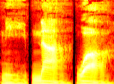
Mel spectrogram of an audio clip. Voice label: "ninawa", concat syllables; Affixing experiment

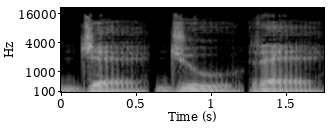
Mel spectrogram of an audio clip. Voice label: "jejure", concat syllables; Affixing experiment

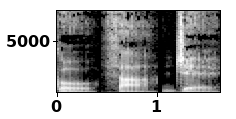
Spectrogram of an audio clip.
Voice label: "kothaje", concat syllables; Affixing experiment

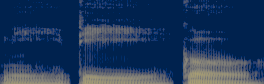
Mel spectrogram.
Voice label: "nitiko", concat syllables; Affixing experiment

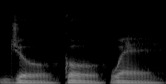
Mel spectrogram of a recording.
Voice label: "jokowe", concat syllables; Affixing experiment

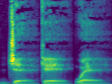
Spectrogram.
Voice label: "jekewe", concat syllables; Affixing experiment

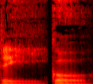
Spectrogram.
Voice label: "riko", concat syllables; Affixing experiment

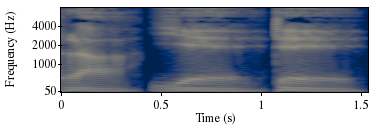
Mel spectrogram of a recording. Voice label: "rayete", concat syllables; Affixing experiment

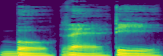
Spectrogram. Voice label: "boreti", concat syllables; Affixing experiment

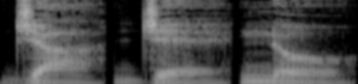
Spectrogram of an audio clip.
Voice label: "jajeno", concat syllables; Affixing experiment

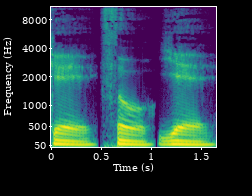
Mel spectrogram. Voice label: "kethoye", concat syllables; Affixing experiment

